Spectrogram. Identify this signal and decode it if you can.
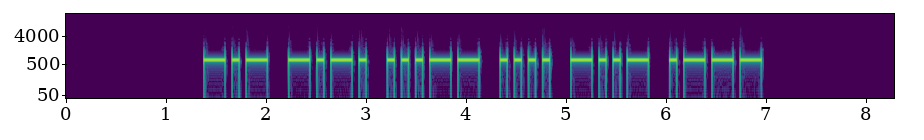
Morse code, heard as a keyed tone, about 17 wpm, 700 Hz. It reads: KC3HXJ
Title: USA Call Signs Repeated 3x 17wpm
